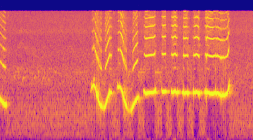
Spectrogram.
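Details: Pet male Western Australian magpie whistling: two swooping, dipping notes, then a rapid string of about seven level, clear whistles at one steady pitch, ending in a longer held note.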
